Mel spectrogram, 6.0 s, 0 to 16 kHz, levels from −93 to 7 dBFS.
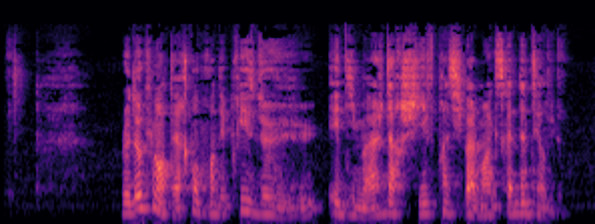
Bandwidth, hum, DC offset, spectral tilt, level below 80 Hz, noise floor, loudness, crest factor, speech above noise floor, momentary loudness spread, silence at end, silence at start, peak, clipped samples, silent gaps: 11.5 kHz; none; under 0.1%; -0.5 dB/octave; -76 dBFS; -59 dBFS; -26 LUFS; 26 dB; 30 dB; 17 LU; 0.3 s; 0.05 s; -4 dBFS; under 0.1%; none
